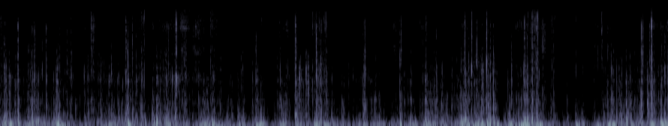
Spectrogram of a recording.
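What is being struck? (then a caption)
Thin plastic bag. A thin clear plastic (vinyl) bag is held in both hands in front of the microphone and crinkled, stretched and rustled with the fingers. The result is a quiet, continuous stream of dense crackling and crinkling with a heavy low-end rumble, flecked with short, brighter crackles.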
